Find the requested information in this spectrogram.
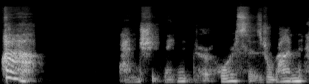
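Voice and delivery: ordinary delivery, nothing marked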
